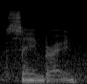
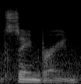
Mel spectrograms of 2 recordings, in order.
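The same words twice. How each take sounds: First: Soft unvoiced whisper of the words. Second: Said in the usual way. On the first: Real, not acted. Streamer agreeing with chat, then whispering to herself. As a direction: breathe it to yourself.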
